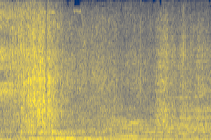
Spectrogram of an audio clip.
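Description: Ford Mustang's engine running with a low rumble as the car drives off past, with people's voices over it.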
